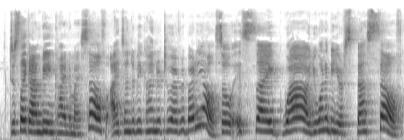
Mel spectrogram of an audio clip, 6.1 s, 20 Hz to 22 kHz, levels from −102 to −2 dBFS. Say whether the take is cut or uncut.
uncut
